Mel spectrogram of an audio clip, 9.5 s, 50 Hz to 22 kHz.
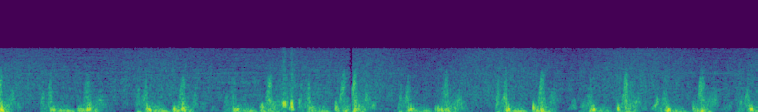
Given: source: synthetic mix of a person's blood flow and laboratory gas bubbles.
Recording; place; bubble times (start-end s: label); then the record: Doppler ultrasound of blood flow; precordium
3.53-3.71 s: bubbles
From the record:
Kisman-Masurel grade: 123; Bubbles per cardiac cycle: 1 to 2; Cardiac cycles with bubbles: 10 to 50%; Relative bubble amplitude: loud (0.450 to 0.775); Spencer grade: 2 (many but less than half of the cardiac periods contain bubble signals, singularly or in groups); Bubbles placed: only in the low amplitude regions of the cardiac cycle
